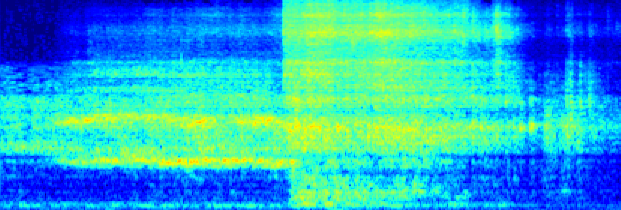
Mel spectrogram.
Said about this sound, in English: Okay, so I'm looking at a car. What you see on screen is a dash cam of a vehicle going full speed over a hill.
